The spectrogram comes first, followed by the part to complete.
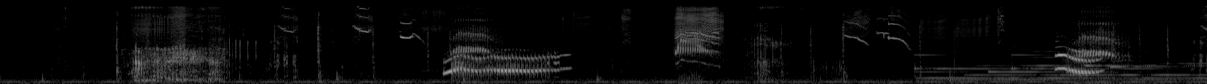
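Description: Several squealing cries with rising and falling pitch from a baby Tyrannosaurus rex, a film creature sound effect, mixed with short rustles. Soft sustained music notes come in about nine seconds in.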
